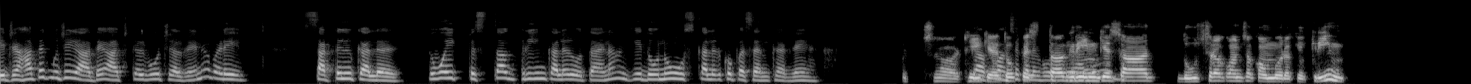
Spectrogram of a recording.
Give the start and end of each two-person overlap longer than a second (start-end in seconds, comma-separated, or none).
9.7-11.1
